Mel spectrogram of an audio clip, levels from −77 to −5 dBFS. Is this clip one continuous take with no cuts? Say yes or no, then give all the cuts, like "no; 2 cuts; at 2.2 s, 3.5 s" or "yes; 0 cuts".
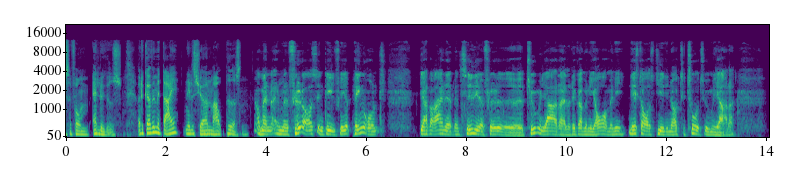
no; 1 cut; at 3.7 s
